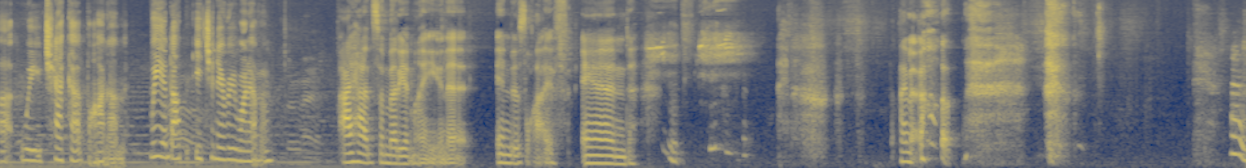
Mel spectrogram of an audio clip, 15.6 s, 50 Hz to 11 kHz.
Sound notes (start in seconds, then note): 8.0 Allie whimpering; 13.0 chuckles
